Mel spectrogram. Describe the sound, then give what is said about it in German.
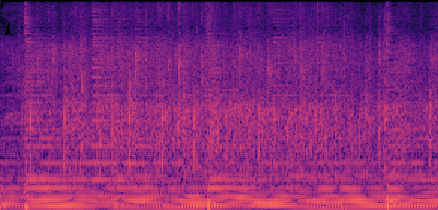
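A church audience applauds Jesus steadily throughout, a dense crackling wash of many hands clapping, with a sustained keyboard chord and a few soft beats underneath. “Lass uns Jesus mal einen Applaus geben.”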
